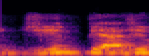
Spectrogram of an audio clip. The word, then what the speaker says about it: Jean Piaget: जेन, JEAN PIAGET। तो जीन प्याजे बोलते हैं, मतलब बोलने के लिए हम बोलते हैं इसको जीन प्याजे, जैसे तो पियागेट हो गया, टी है ये।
